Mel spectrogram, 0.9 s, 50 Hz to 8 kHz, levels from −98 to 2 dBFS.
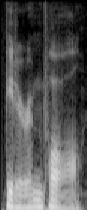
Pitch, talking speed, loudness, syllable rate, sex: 90 Hz, 205 wpm, -17 LUFS, 5.2 syllables/s, male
